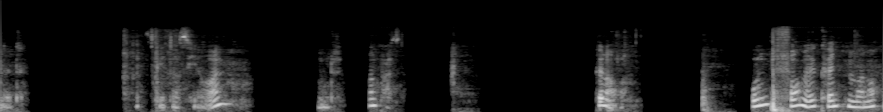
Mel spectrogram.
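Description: A woman talks calmly into a microphone, in short bursts with pauses.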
